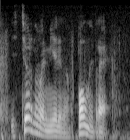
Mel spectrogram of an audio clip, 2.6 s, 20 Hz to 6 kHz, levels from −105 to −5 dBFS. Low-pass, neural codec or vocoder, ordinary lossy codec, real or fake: 5.4 kHz; none; none; real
